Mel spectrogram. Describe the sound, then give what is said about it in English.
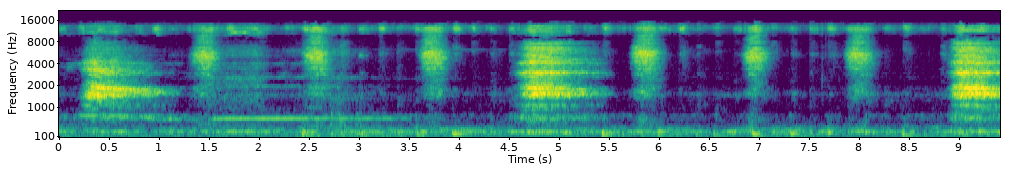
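Three-part breathing, with sharp sniffed inhales through the nostrils and breathy exhales through the mouth, repeating in a rhythmic pattern at moderate loudness and without talk. “a three-part breath, inhaling through the nostrils three times and exhaling out the mouth. So we inhale, inhale, inhale.”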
